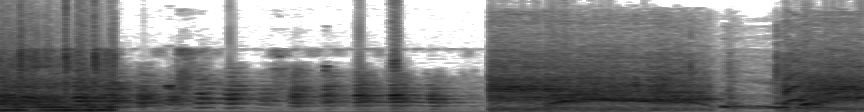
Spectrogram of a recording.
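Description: A loud scream breaks in suddenly about two and a half seconds in and holds for about a second, a jump-scare shriek at a computer prank. Before it, after a short loud stretch at the start, comes a quieter, choppy patch of sound.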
